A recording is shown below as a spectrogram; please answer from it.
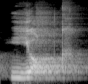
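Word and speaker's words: yolk: এটাতে এল থাকলেও এটার সঠিক উচ্চারণ কিন্তু ইয়ক। ইয়ক, এলটা সাইলেন্ট থাকে, ইয়ক।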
